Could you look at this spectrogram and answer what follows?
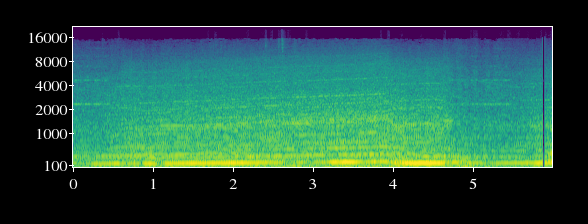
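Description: A touring car in a sim racing game drives steadily through a curve, its engine droning loud and continuous with shifting pitch as it holds speed, no voices over it.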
